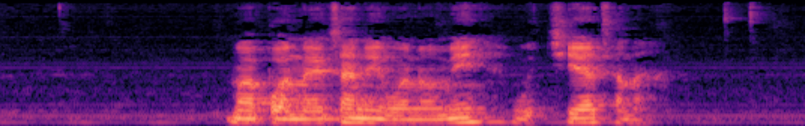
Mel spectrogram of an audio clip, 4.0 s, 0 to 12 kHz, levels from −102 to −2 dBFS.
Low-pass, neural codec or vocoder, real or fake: 10.8 kHz; none; real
